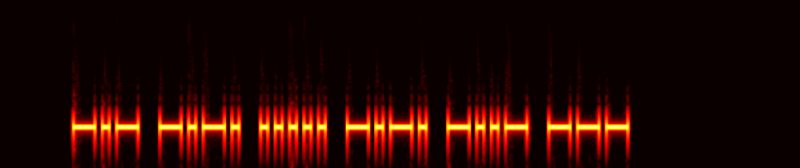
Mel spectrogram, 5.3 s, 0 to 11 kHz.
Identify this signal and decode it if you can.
Morse code, heard as a keyed tone, about 25 wpm, 700 Hz. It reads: KC5CXO
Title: USA Call Signs - 6 Characters - Repeated 2x - 25wpm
